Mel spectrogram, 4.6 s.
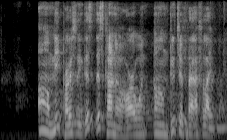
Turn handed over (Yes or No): No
